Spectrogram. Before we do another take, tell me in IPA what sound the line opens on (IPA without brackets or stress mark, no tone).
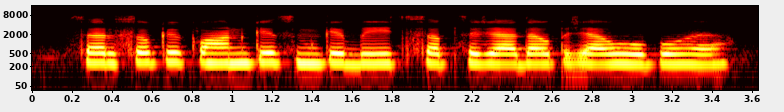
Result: s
